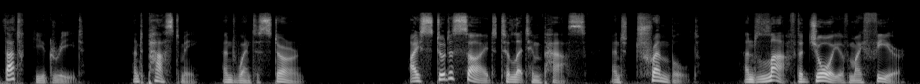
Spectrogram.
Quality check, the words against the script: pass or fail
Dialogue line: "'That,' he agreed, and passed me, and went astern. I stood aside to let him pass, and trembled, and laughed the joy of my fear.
pass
